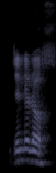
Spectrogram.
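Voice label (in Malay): "jenderus", Malay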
